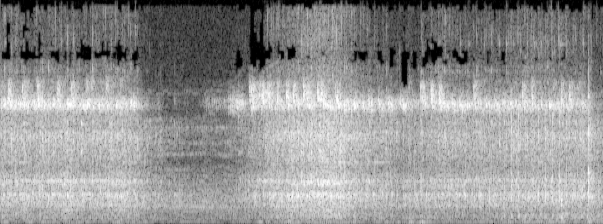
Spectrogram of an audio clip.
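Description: Juki industrial lockstitch sewing machine running at speed, its needle hammering in a rapid even chatter as fabric is fed through. It eases briefly about two seconds in, picks up again and stops near the end.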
